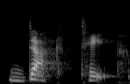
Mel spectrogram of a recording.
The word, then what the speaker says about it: duct tape: Notice the way I pronounce it, we don't really use the T in duct tape because they run together. So it's just like duct tape.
